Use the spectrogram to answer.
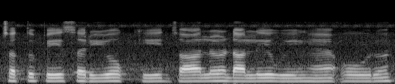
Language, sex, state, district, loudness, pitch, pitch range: Hindi, female, Haryana, Jhajjar, -17 LUFS, 150 Hz, 145-155 Hz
